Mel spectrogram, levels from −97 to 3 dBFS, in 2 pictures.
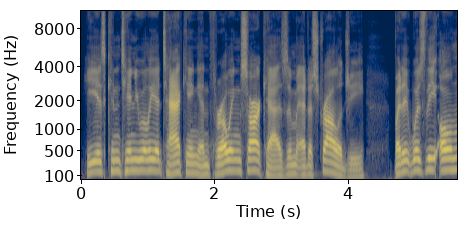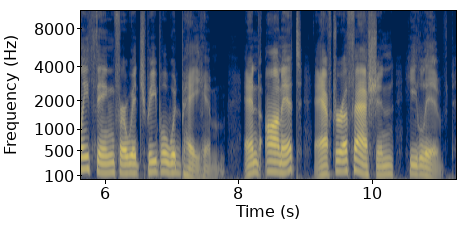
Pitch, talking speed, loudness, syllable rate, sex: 135 Hz, 155 wpm, -21 LUFS, 4.4 syllables/s, male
